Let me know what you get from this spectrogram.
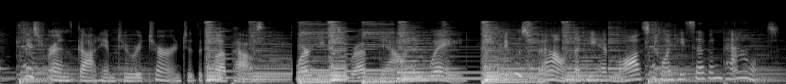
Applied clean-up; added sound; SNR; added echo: none; Guitar; -2 dB; none.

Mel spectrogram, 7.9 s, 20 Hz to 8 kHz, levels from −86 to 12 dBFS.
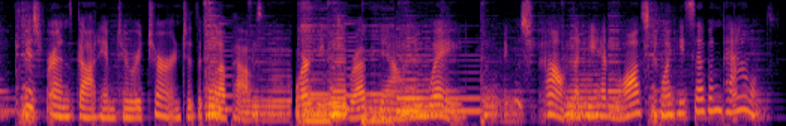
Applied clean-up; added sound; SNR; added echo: neural mask model RNNoise.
